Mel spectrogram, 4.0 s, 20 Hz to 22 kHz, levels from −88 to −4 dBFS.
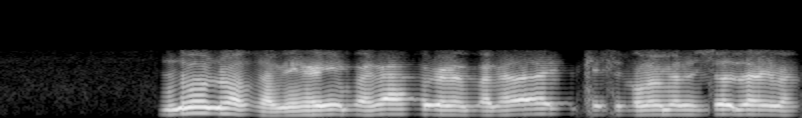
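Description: From start to finish the speech has been through an LPC-10 vocoder, and the damage is heavy. At 2.4 kbit/s the coder keeps only a short filter model of the vocal tract and drives it with either a buzzing pulse train or noise. Each frame is treated as fully voiced or fully unvoiced, so the voice comes out mechanical and robotic, with stray buzz or hiss wherever that choice is wrong. Nothing is present above 3.8 kHz.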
